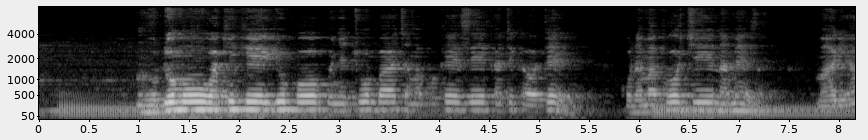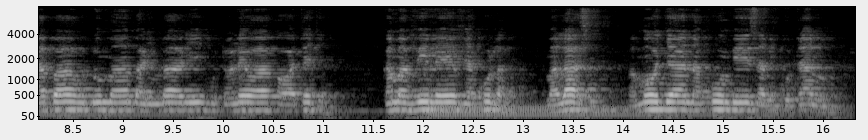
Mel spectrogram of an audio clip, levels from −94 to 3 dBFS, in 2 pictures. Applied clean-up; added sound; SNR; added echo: none; Bass guitar; 20 dB; reverberation time 0.6 s.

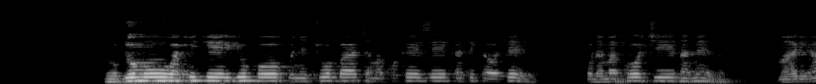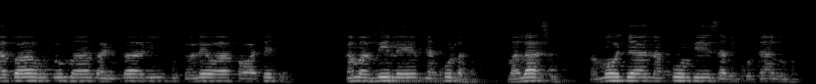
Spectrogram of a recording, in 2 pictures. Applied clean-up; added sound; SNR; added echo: neural mask model DeepFilterNet 3.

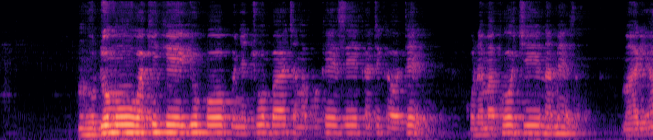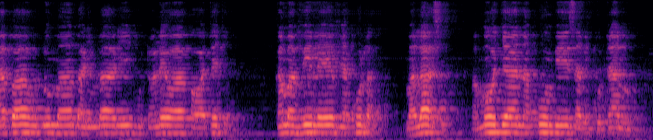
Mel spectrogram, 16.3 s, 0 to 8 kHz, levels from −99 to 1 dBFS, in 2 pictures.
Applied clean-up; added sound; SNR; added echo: neural separator model SepFormer DNS4.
